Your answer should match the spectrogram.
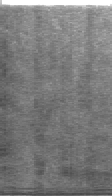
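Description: A rally car engine revs hard at a RallyX event in Arvika, Sweden, with the clutch slipping, giving a sustained loud mechanical drone with a slight tire-squeal edge and no pause.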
